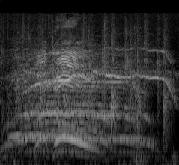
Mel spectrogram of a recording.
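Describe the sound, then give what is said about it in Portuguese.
A crowd cheers and whoops loudly, with many voices rising and falling together over a steady wash of clapping, holding strong for a couple of seconds before easing slightly, making noise for those who liked Jojo as the host calls for noise in a vote. “Muito barulho pra quem curtiu o Jojo.”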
